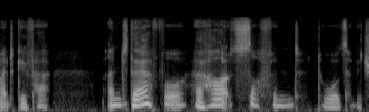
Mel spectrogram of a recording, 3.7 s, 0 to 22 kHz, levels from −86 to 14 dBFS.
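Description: Short concealed packet loss hits three times in a row, at 1.55, 1.60 and 1.63 s, each time losing about 20 ms before the decoder needed it. The receiver stretches the preceding sound across the gaps and blends back in by 1.66 s, leaving a brief smeared wobble in the speech. Throughout, the Opus call path cuts off the highs above about 12 kHz, which fits a 32 kbps setting.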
